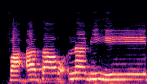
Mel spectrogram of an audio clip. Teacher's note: ज़बर वाला लफ्ज़ का तान लंबा नहीं होता। फ़असरना बिही आइन गले से अदा करेंगे।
